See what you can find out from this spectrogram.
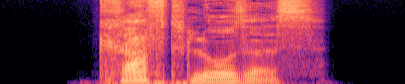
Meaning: strong/mixed nominative/accusative neuter singular of kraftlos
- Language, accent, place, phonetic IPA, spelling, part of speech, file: German, Germany, Berlin, [ˈkʁaftˌloːzəs], kraftloses, adjective, De-kraftloses.ogg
